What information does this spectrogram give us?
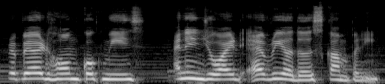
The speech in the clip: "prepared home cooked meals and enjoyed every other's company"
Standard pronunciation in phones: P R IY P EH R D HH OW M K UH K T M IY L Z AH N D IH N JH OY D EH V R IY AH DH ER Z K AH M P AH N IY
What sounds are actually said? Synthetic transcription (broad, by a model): P R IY P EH R D HH OW M K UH K M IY N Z AH N D IH N JH OY D EH V R IY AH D ER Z K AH M P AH N IY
